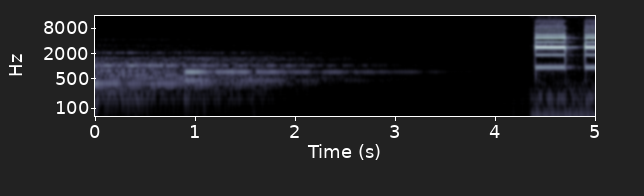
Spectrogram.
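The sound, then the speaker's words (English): After a soft tone fades into silence, an alarm clock on a nightstand beside a bed suddenly rings out loud and shrill, a harsh electronic beeping in two quick bursts that starts near the very end. “The distinct, annoying shriek of an alarm clock sounded to Wade's right.”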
